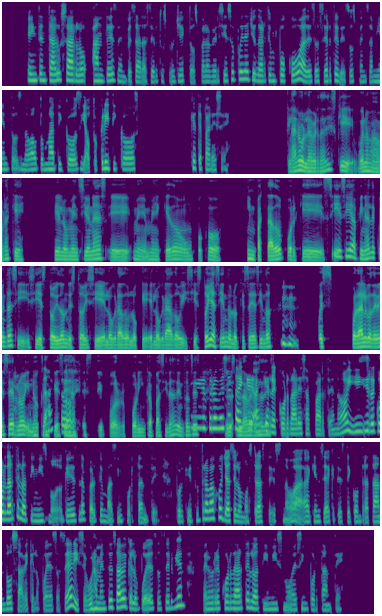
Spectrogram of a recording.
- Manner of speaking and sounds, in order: laughing while speaking: "Exacto"; laughing while speaking: "creo que sea"; laughing while speaking: "seguramente"
- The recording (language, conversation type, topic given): Spanish, advice, ¿Cómo puedo manejar pensamientos negativos recurrentes y una autocrítica intensa?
